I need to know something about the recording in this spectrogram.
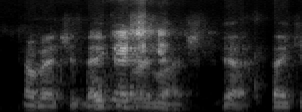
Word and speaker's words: Ovechkin: The title of those, again, are Taking the Ice, When You Least Expect It, and Alexander can you pronounce that last name? Ovechkin. Ovechkin.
